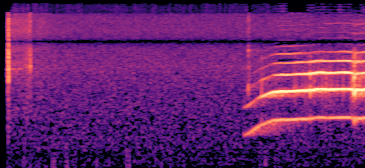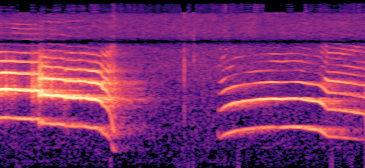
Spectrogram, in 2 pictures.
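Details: Domestic cat screaming indoors: a long, strained, harmonic yowl of nearly two seconds that holds steady and then drops sharply at its end. A brief pause follows, then a second, shorter yowl that slides downward. The room is otherwise quiet.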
